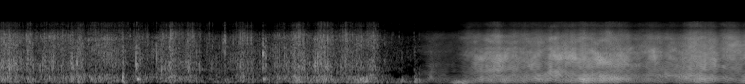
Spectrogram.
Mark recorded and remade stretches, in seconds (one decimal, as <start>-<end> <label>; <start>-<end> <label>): 0.0-4.2 recorded; 4.2-7.5 remade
